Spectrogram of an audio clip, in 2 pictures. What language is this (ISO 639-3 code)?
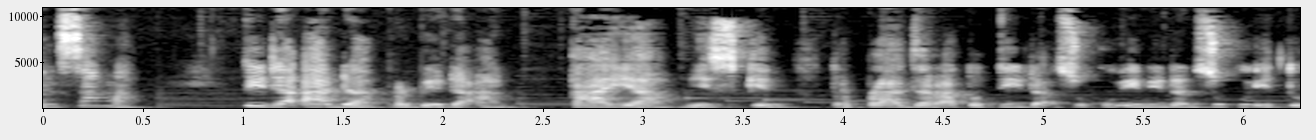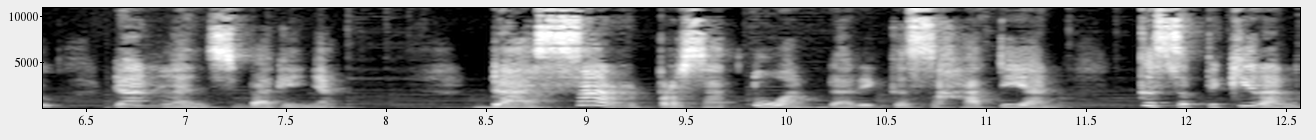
ind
